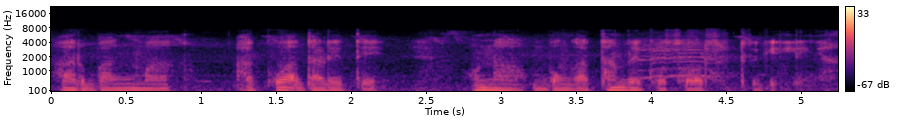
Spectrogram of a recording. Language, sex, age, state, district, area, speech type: Santali, male, 45-60, Jharkhand, Bokaro, rural, spontaneous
